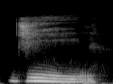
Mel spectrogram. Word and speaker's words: Jean: G E A N sounds like Jean. Jean. The E A is a long E sound.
